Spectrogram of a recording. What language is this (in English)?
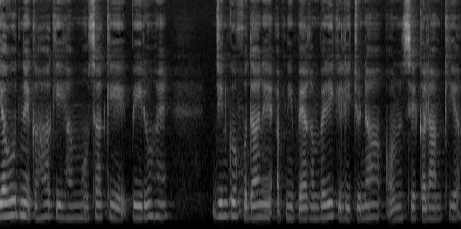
Urdu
